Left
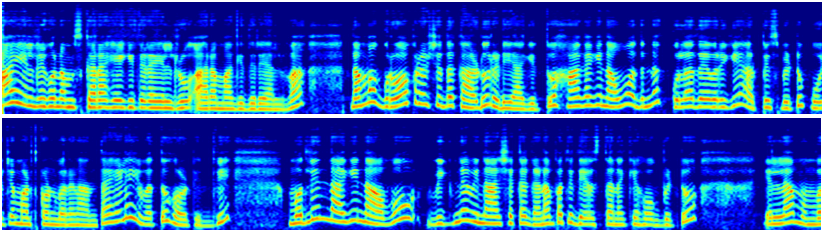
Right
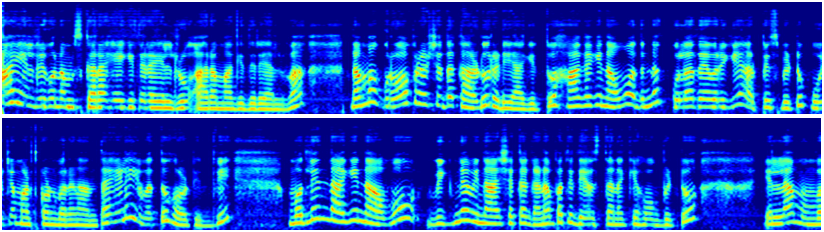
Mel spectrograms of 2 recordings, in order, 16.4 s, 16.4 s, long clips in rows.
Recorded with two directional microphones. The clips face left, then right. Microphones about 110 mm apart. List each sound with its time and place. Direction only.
0.0 s a woman's voice: 55° left (ahead or behind); by 16.2 s 40° left (ahead or behind)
